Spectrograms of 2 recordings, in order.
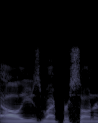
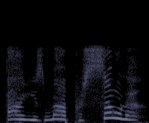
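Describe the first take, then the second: First: It is said in his normal voice. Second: It is said in Makoto's girl voice.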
